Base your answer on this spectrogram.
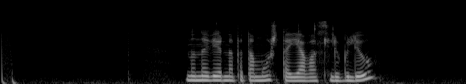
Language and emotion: Russian, positive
